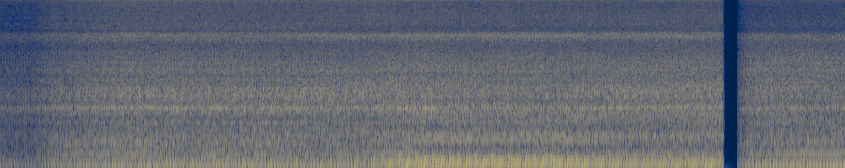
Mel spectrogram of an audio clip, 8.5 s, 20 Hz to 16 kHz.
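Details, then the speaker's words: Freshly rebuilt three-cylinder engine on first runs, ECU reset, not yet warm, 55 psi oil pressure: busy top-end clatter plus steady whirring hum from the gearbox with clutch engaged; input shaft or pilot bearing noise. "yeah that's all top end noise talking about oh yeah that's input shaft bearing or pilot bearing"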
